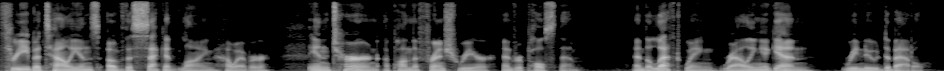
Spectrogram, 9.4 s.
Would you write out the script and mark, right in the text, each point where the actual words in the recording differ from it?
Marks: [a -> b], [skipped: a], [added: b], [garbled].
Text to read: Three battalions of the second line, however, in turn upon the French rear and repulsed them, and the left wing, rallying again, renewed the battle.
Three battalions of the second line, however, in turn upon the French rear and repulsed them, and the left wing, rallying again, renewed the battle.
